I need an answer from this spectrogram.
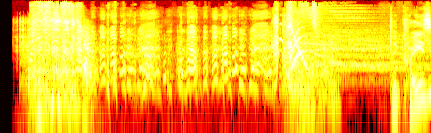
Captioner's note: children laughing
